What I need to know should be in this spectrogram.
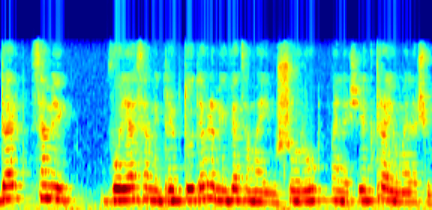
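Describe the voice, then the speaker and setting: A woman speaks at a very slow pace in monotone, flat intonation. Audible room echo fills the space. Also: medium pitch for a woman. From Romania, raised partly in France. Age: 20s. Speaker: law student and activist. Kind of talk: interview testimony. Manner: hesitant, many fillers.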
